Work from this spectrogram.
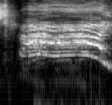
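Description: A voice imitates a man screaming in pain, giving one loud, sustained, wavering wail that slides downward at the end, part of a tabletop fantasy role-playing game jail fight.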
